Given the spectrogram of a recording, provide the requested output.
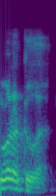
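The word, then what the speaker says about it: Moratuwa: However, I also teach at the University of Moratura. Am I pronouncing it right? Moratura? Yeah, Moratura. Yeah, that's right.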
